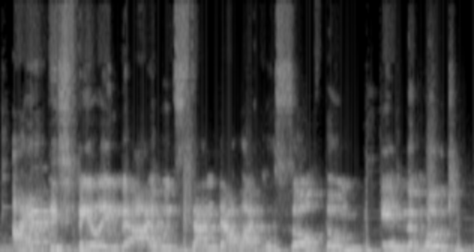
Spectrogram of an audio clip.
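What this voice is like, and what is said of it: Woman speaking with a noticeable accent. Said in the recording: “my accent would give me away ... you have an accent ... listen to this lady talk ... They would enjoy your accent”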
